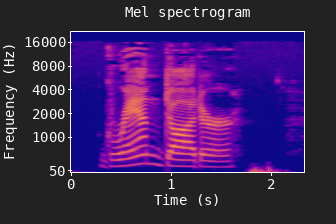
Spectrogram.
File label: "granddaughter", English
